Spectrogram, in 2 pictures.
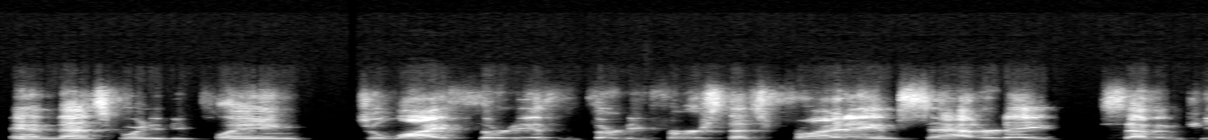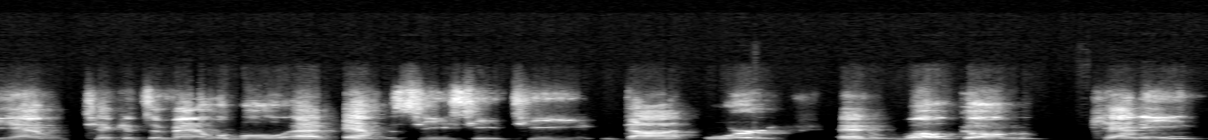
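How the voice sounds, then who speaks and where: A man hosting a conversational interview, halting and repeating words as he forms his questions. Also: high voice. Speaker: interview host.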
